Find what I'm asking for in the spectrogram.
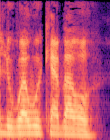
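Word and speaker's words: Luwawu-Cabarrot: Timothée Luwawu Cabarrot. – Luwawu Cabarrot.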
